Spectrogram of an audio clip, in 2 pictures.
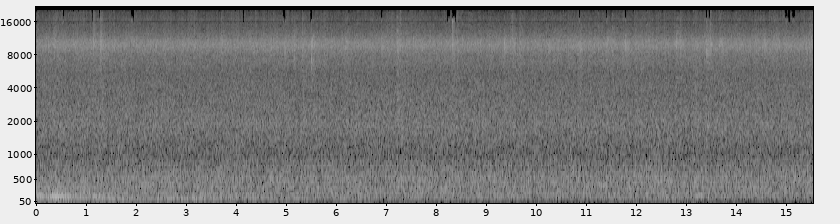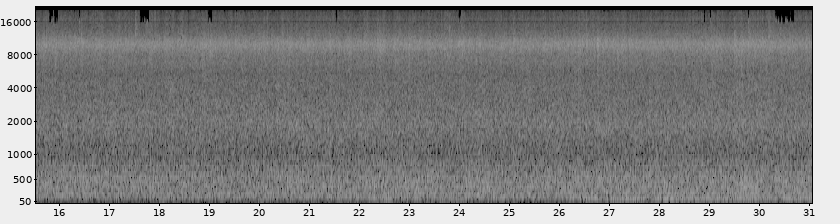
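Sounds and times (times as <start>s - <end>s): steady rainfall: 0.0s - 31.0s.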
